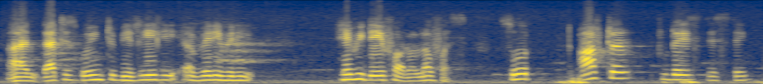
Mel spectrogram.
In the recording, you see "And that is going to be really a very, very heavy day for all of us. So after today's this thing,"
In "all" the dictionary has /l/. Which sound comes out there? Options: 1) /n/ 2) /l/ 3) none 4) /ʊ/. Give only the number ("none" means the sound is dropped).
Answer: 2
